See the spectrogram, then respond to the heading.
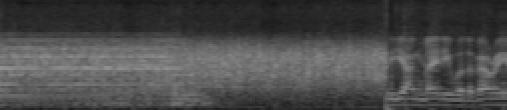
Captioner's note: theme music & applause; applause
